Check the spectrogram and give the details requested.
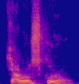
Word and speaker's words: chiaroscuro: of and that is a karo means a clear or light and scuro like obscure means dark so it's light dark chiaroscuro ch is always pronounced and what he does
